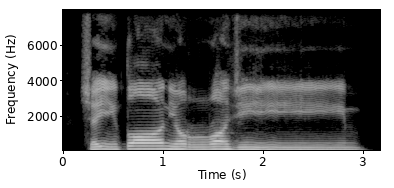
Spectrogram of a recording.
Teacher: আহ, أعوذ بالله من الشيطان الرجيم রটাকে بسم আরেকটু ধরেন, যেহেতু রটা সাদ্দা আছে, রটা একটু মোটা করেন।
